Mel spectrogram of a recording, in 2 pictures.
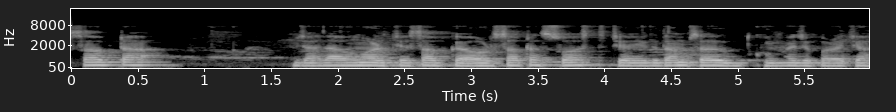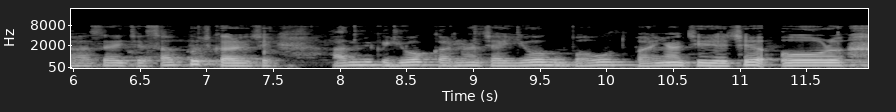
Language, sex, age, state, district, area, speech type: Maithili, male, 18-30, Bihar, Madhepura, rural, spontaneous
